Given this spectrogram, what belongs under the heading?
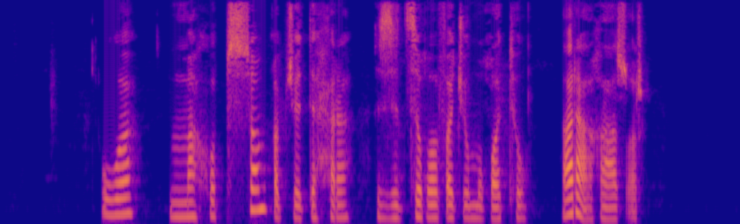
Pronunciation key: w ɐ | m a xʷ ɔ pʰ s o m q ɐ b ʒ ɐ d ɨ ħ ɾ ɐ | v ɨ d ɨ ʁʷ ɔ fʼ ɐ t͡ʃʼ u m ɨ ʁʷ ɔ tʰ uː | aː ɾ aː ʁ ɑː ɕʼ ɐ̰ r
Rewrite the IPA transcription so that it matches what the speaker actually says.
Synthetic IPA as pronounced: w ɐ | m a xʷ ɔ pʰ s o m q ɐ b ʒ ɐ d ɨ ħ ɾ ɐ | z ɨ d͡z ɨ ʁʷ ɔ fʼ ɐ t͡ʃʼ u m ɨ ʁʷ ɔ tʰ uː | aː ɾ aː ʁ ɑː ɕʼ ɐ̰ r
